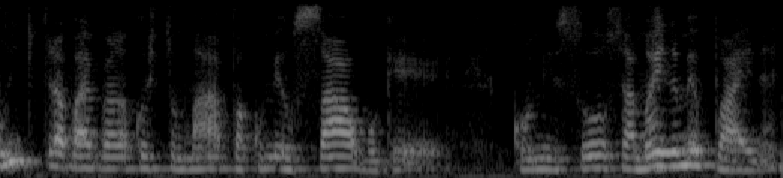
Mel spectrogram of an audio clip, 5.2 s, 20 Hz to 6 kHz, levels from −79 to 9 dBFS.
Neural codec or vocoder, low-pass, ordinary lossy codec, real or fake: none; 5.4 kHz; Opus, 32 kbps; real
